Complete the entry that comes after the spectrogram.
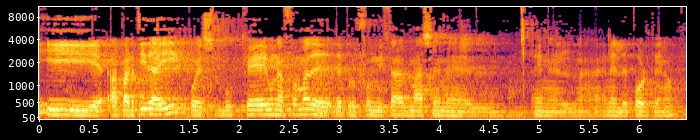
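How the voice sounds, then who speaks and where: Over noticeable background noise and audible room echo, a man with a medium pitch talks at a fairly slow pace with fairly even intonation. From California, US and Badajoz, Spain. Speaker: athlete and CrossFit gym owner. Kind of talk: interview. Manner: halting, many fillers and repetitions.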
